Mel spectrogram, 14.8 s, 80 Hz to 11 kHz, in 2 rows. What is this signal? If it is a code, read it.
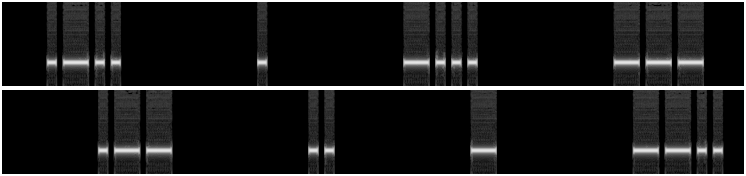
Morse code, heard as a keyed tone, about 15 wpm, spaced as for 5 wpm, 1000 Hz. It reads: LEBOWITZ
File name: qotdfiles / 5wpm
